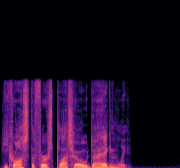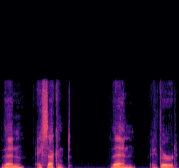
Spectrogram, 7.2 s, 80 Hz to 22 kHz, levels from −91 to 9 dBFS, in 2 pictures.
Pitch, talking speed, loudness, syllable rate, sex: 130 Hz, 100 wpm, -18 LUFS, 3.7 syllables/s, male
